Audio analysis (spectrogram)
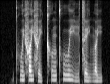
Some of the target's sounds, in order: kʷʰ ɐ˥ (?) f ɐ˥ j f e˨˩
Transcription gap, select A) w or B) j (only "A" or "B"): B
